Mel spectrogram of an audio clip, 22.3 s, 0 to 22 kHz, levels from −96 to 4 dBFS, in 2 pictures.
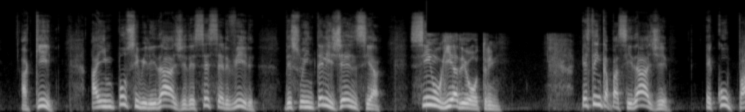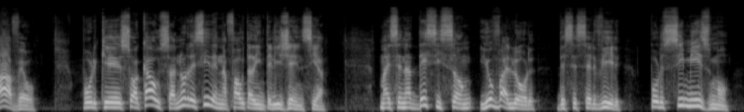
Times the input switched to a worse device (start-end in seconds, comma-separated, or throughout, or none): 6.39-8.71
